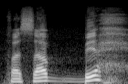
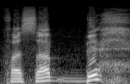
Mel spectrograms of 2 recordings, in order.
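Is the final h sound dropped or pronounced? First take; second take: pronounced; pronounced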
